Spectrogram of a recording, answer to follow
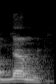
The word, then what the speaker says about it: dumb: Próximo, essa daqui, o B não se pronuncia. Se escreve dumb. Mas a gente nunca fala o B, a gente só fala dumb.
